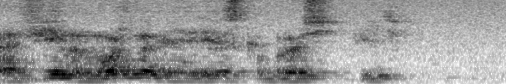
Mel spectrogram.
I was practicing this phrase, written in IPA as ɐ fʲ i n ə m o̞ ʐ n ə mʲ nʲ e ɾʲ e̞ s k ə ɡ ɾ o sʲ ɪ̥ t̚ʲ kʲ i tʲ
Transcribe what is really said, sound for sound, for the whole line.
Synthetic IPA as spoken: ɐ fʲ i n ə m o̞ ʐ n ə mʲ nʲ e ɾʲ e̞ s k ə b ɾ o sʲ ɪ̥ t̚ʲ pʲ i tʲ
